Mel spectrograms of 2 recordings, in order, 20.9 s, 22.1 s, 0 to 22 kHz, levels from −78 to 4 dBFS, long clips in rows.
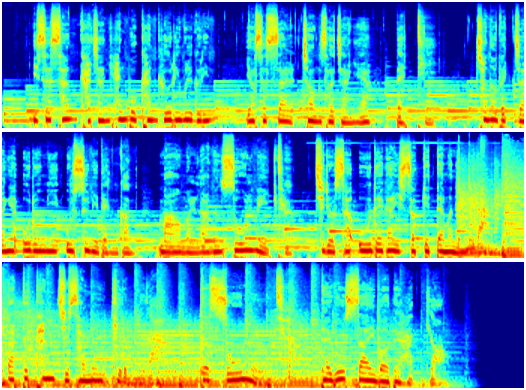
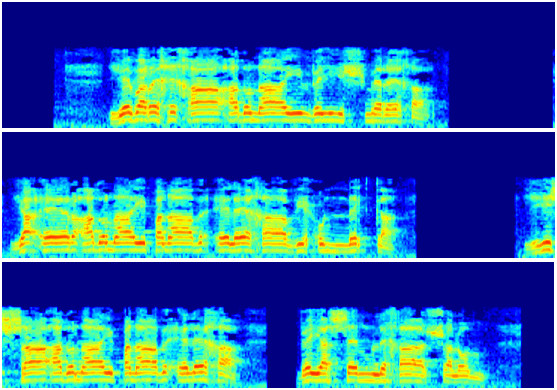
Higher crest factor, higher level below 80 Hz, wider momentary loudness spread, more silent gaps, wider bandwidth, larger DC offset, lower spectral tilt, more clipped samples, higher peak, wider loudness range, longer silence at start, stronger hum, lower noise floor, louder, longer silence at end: about the same, 10 dB vs 14 dB; first, -22 dBFS vs -52 dBFS; about the same, 9 LU vs 9 LU; neither; first, over 20 kHz vs 6 kHz; first, 0.8% vs under 0.1%; second, -5 dB/octave vs -6.5 dB/octave; neither; first, 0 dBFS vs -4 dBFS; second, 3 LU vs 6 LU; second, 0 s vs 0.9 s; neither; about the same, -89 dBFS vs under -90 dBFS; first, -9 LUFS vs -16 LUFS; about the same, 1 s vs 0.95 s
